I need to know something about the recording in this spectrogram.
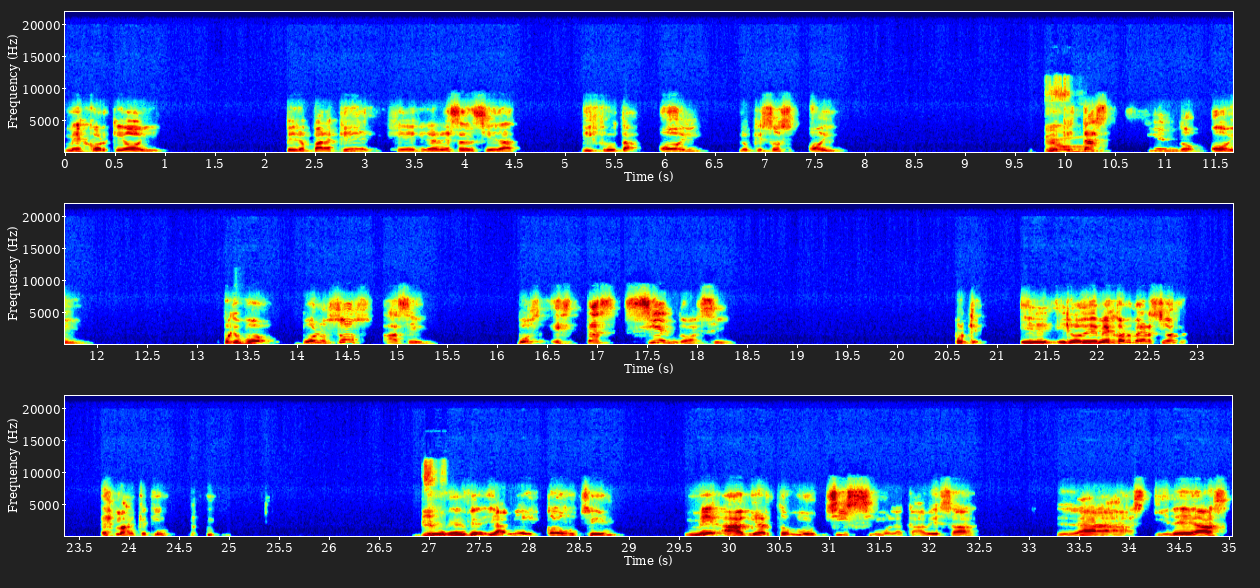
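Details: Stuttering in an adult Spanish-speaking man in spontaneous conversation.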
